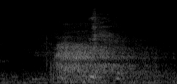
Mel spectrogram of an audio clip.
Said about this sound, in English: Everybody, take a breath on this side. Take a deep breath. Take a breath on this side.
